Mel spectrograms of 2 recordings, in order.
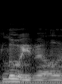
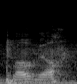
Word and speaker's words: Louisville: That's the way they pronounce it. – How do you pronounce it? Is that the way you pronounce it? – Often, well, it's Louisville is the way I used to pronounce it until I ran across people from Louisville.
